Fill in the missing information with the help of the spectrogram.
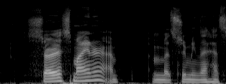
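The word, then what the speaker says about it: Cirrus Minor: the circus minor oh actually it's not even circus minor I've been pronouncing it wrong it's surus Miner I'm I'm assuming that has to do with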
